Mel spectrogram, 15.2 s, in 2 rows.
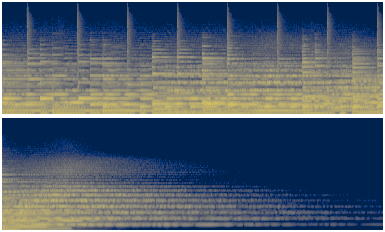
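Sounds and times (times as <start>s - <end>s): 
backing music: 0.0s - 9.8s.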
